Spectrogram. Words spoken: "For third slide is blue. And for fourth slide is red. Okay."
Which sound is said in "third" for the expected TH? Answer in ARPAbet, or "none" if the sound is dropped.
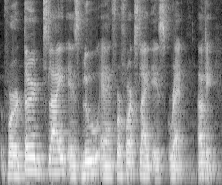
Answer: T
